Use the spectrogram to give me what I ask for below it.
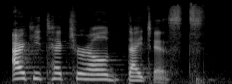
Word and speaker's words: Architectural Digest: Ha aparecido en la revista esta, y lo voy a pronunciar súper mal, pero es la Architectural Digest. Ay, sí lo pronunciaste bien, mamona.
